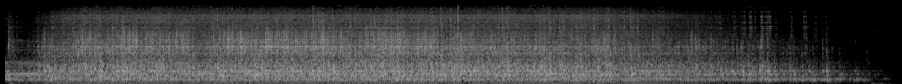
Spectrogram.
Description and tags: Drillpress running free no load meduim whirring gritty fan rattle no switch 2
dripp press running, not drilling holes. There is a prominant rattle in this clip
